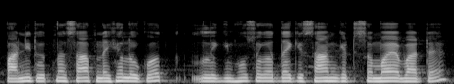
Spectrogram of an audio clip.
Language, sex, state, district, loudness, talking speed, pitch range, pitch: Bhojpuri, male, Bihar, Muzaffarpur, -15 LUFS, 200 wpm, 145-155 Hz, 150 Hz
